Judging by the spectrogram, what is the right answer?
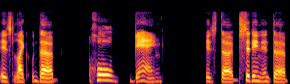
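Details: Aphasia after a stroke in an adult woman, a stroke survivor now involved in aphasia peer support.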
